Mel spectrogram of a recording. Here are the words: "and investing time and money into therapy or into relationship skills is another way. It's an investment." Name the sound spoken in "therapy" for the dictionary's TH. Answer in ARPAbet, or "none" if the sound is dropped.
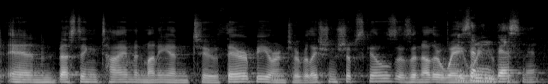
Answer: TH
